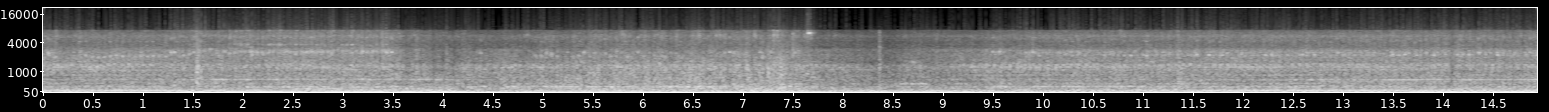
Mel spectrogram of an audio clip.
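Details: Land Rover Series 2a at idle: loud idle with a thin, high chirp coming and going in cycles over the engine, source not clear by ear; cyclic chirping/squealing noise.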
